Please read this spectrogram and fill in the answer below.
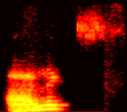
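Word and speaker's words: Alex: o algo así entonces se les dice siempre álex como los knicks porque los knicks de new york' verdad que es un equipo de facebook puede ser pronuncia igual mix igual a álex es el mismo que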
